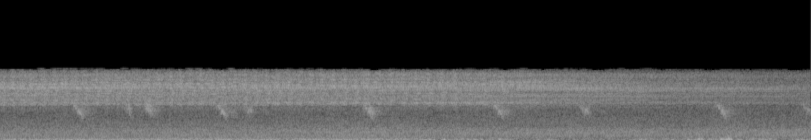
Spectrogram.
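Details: A dense chorus of cicadas emerging to molt and mate in hot July in Munster, Indiana, makes a steady, high, hissing drone with short downward slurs repeating through it.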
